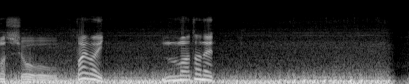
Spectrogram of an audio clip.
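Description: Motorcycle riding on a road: a steady low rumble of engine and wind, with a few short spoken words over it in the first two seconds. It cuts off suddenly just before the end.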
